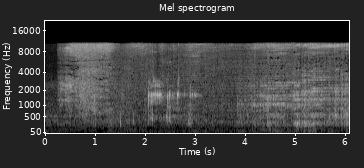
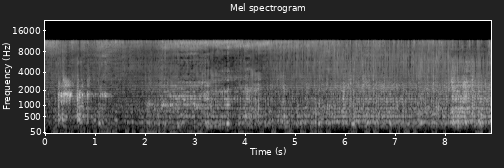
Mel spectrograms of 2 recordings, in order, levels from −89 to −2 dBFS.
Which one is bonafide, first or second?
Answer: first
